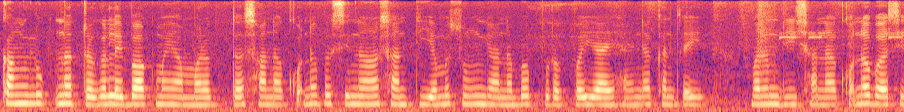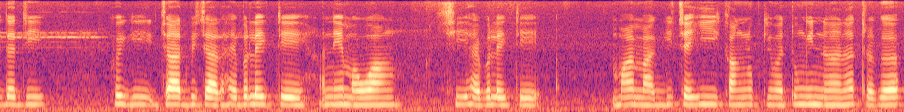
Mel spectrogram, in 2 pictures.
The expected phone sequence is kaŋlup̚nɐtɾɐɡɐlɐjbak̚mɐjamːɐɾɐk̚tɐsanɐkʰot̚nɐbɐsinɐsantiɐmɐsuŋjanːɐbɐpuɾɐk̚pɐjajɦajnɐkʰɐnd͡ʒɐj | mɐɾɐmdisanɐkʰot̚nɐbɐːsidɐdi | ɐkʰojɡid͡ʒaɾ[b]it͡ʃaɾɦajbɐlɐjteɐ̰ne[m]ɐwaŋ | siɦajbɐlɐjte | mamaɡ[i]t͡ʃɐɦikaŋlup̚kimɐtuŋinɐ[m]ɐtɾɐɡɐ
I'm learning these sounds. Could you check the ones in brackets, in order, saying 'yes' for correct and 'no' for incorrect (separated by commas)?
yes, yes, yes, no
